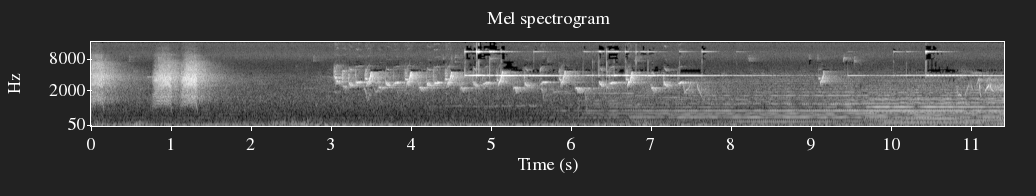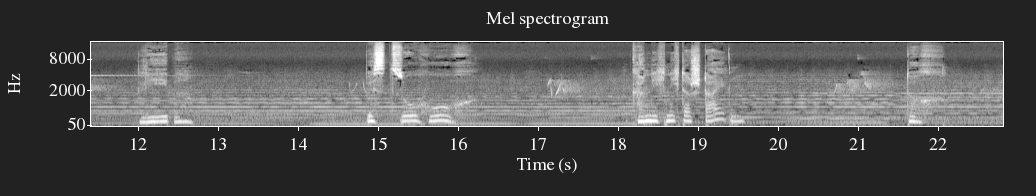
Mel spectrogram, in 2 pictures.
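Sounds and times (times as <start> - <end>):
birds calling and squawking: 3.0 - 18.2, 20.2 - 22.8
speech: 12.0 - 12.8, 14.8 - 16.2, 18.2 - 19.7, 21.6 - 22.0.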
